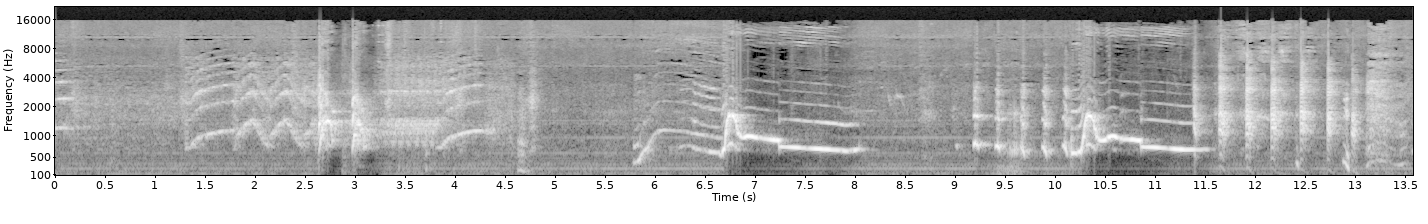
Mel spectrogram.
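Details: Cappie, a dog, howls at a police siren played as audio. A wavering siren wail comes first, then drawn-out howls that rise and fall, separated by pauses, ending in short choppy whimpering notes.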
